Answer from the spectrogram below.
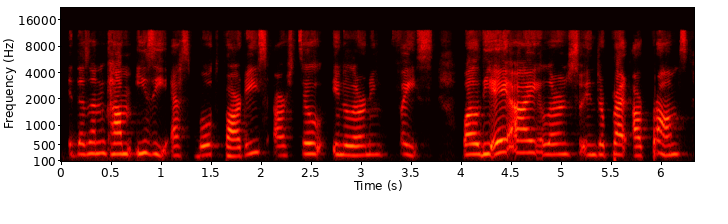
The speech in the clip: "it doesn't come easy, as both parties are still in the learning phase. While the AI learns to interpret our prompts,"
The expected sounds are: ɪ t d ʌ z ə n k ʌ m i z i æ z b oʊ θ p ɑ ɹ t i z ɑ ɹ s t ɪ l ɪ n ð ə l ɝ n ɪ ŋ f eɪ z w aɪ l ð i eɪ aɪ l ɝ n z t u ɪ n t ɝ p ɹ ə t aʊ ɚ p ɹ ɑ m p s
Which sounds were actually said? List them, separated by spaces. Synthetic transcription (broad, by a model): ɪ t d ʌ z ə n k ʌ m i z i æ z b oʊ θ p ɑ ɹ t i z ɑ ɹ s t ɪ l ɪ n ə l ɝ n ɪ ŋ p eɪ s w aɪ l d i eɪ aɪ l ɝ n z t u ɪ n t ɝ p ɹ ə t aʊ ɚ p ɹ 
